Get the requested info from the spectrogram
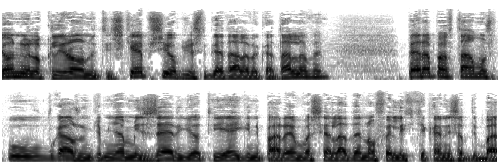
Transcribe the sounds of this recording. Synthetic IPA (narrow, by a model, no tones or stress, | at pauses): o̞nio̞lo̞kliɾo̞nit̪isce̞psio̞pço̞st̪iŋɡɐt̪ɐlɐve̞kɐt̪ɐlɐve̞ | pe̞ɾɐpoɐft̪ɐo̞mo̞spuvɣɐzuɲce̞mɲɐmize̞ɾʝɐo̞t̪ie̞ʝinipɐ̰ɾe̞ɱvɐsiɐlɐðe̞no̞fe̞liθi̥ce̞kɐnisɐpo̞t̪ibɐ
